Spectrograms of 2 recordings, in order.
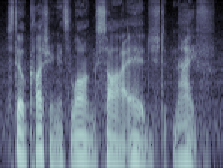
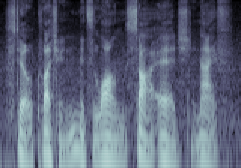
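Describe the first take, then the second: Both takes have the same delivery.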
